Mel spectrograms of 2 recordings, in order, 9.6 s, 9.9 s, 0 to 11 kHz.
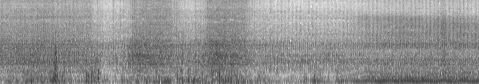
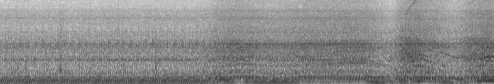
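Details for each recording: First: Land Rover Freelander 1 with 2.0 TD4 BMW diesel, noisy for six months: uneven, intermittent knock through the idle clatter, worse once the engine warms up, from a failing crankshaft pulley. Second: Land Rover Freelander TD4 2.0 BMW diesel after crankshaft pulley replacement for engine knocking: quiet steady idle and clean smooth revs with no knock or clatter; engine sounds healthy.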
